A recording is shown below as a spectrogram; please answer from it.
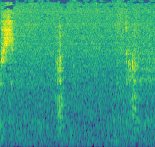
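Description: Near silence, with two faint soft ticks about a second apart from a water brush dabbing on watercolor paper.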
